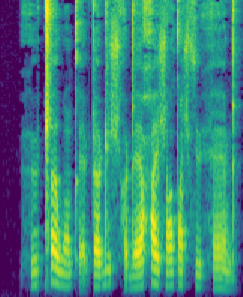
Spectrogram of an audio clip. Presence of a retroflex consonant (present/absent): present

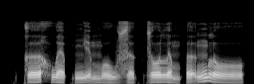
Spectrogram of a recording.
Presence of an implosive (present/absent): absent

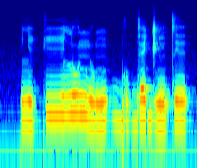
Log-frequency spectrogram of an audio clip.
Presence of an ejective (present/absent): absent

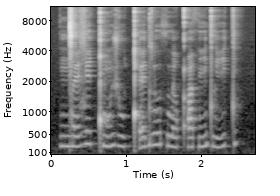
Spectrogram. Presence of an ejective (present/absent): present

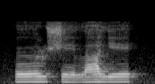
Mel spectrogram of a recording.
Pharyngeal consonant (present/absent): absent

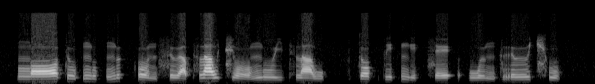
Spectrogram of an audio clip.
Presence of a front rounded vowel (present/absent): absent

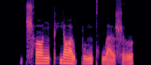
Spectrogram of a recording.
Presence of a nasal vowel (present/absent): absent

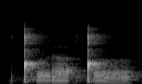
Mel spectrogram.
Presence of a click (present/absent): present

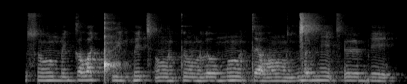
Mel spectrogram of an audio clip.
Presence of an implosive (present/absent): absent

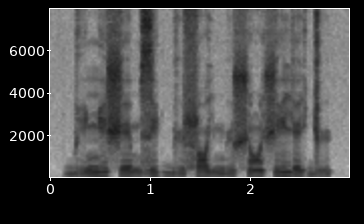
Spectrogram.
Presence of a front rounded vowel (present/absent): present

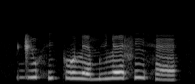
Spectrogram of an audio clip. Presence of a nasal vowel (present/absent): present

